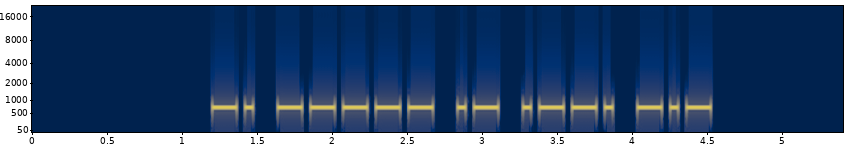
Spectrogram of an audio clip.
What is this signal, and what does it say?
Morse code, heard as a keyed tone, about 22 wpm, 700 Hz. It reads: N0APK
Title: USA Call Signs - 4x Character Spacing - 22wpm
